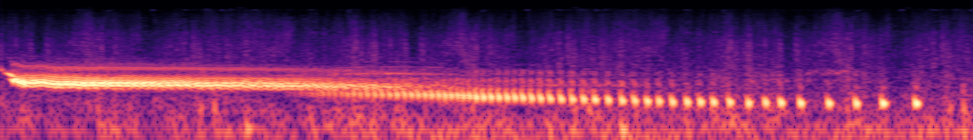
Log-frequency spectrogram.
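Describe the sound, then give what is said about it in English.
A Weddell seal call: one long whistle that glides steadily downward in pitch, then breaks into a fast pulsing trill that slows and fades over several seconds. No voices, just the call. “Weddell seals trill, chirp, whistle, and buzz.”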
